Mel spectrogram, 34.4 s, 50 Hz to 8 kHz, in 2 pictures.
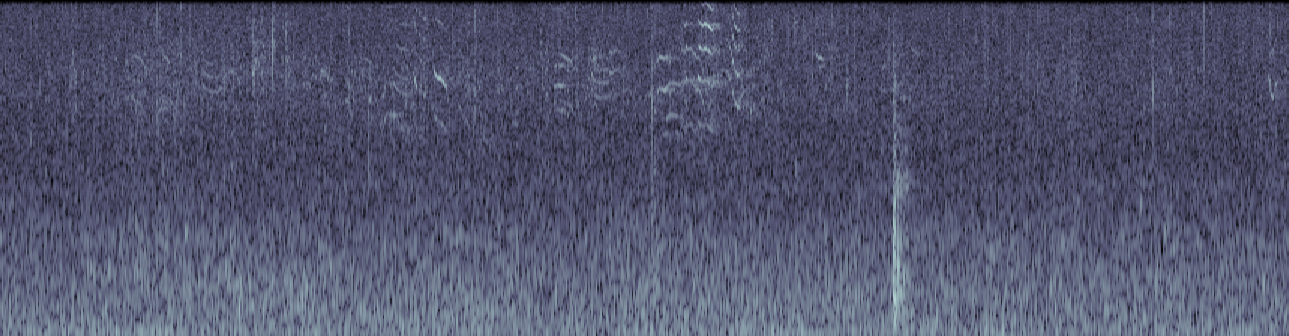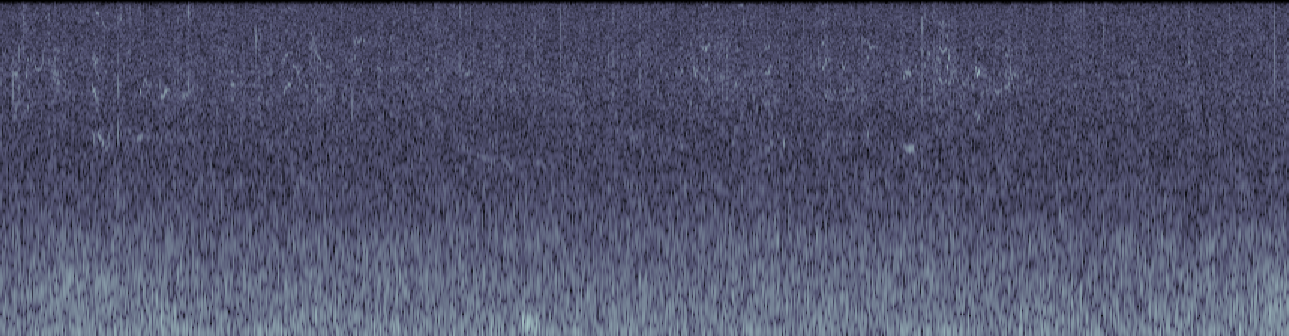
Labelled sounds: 1.7	1.9	Pacific white-sided dolphin, 3.0 to 3.4 kHz
2.7	3.0	Pacific white-sided dolphin, 3.4 to 3.7 kHz
5.1	5.5	Pacific white-sided dolphin, 2.3 to 4.2 kHz
7.8	8.2	Pacific white-sided dolphin, 3.2 to 4.2 kHz
8.7	10.1	Pacific white-sided dolphin, 2.4 to 6.7 kHz
18.4	18.7	Pacific white-sided dolphin, 2.0 to 2.4 kHz
23.5	23.8	Pacific white-sided dolphin, 1.8 to 2.0 kHz

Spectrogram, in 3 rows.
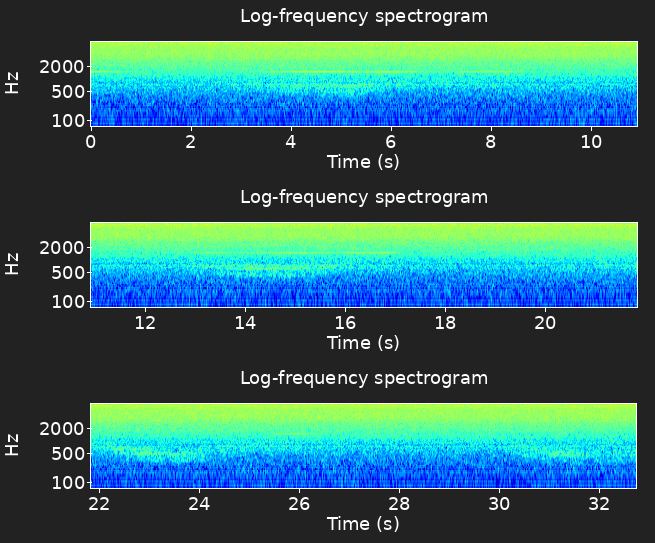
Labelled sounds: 4.0	4.3	vessel noise, 1.4 to 1.6 kHz

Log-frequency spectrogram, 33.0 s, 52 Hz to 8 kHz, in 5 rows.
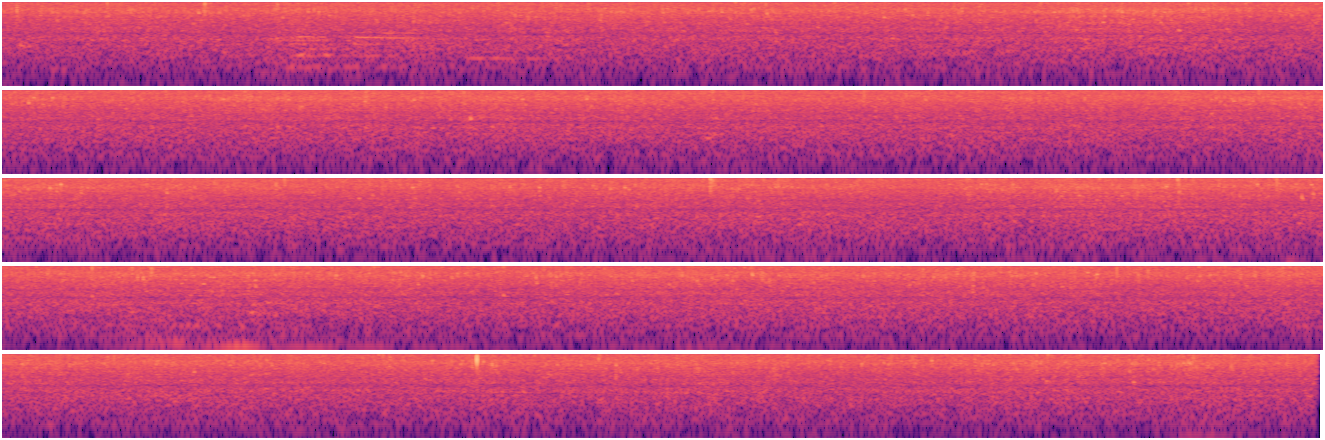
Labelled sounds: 1.8	2.1	humpback whale, 0.88 to 1.0 kHz

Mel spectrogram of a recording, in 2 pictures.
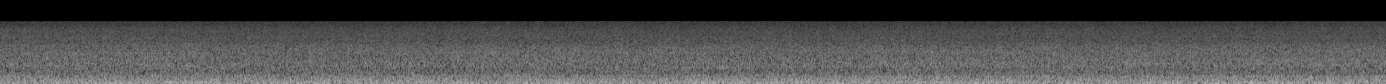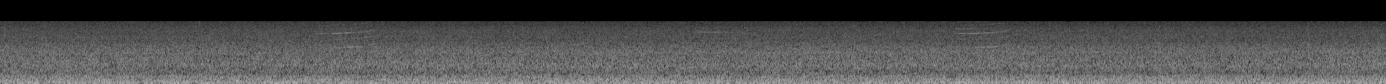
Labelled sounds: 17.2	17.5	killer whale, southern resident, 4.2 to 4.6 kHz
23.4	23.9	killer whale, southern resident, 4.2 to 4.5 kHz

